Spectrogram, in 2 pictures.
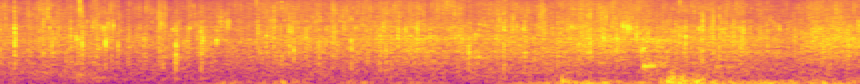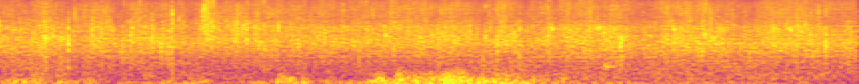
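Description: New York strip steaks sizzling in a ripping hot cast iron pan as butter goes in: a dense, steady crackle. A couple of low dull bumps come about two and five seconds in.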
